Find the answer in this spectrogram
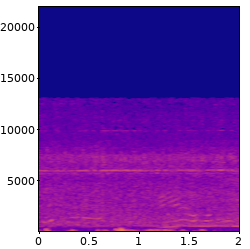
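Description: Faint voices of people in the background, with low bumps from the phone being handled over a steady outdoor background hiss.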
